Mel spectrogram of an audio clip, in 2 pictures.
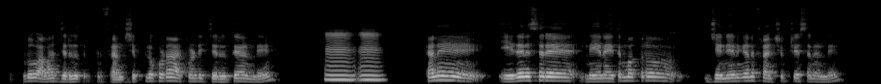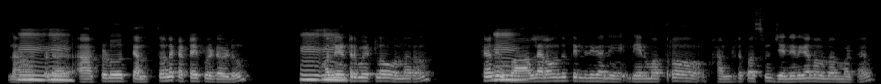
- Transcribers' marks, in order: in English: "ఫ్రెండ్‌షిప్‌లో"; other background noise; in English: "జెన్యూన్"; in English: "ఫ్రెండ్‌షిప్"; in English: "టెన్త్"; in English: "హండ్రెడ్ పర్సెంట్ జెన్యూన్‌గానే"
- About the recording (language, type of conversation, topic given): Telugu, podcast, స్నేహాల్లో నమ్మకం ఎలా పెరుగుతుంది?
